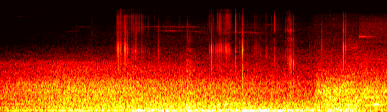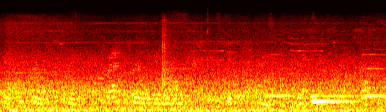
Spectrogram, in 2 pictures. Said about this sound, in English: This is Jackson Square. The destination of this train. Next stop, Roxbury Crossing. Doors will open on the left.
